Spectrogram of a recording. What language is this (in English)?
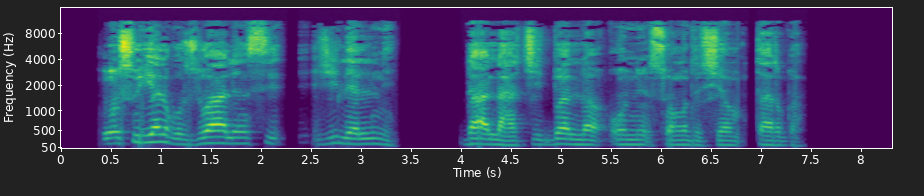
Dagbani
